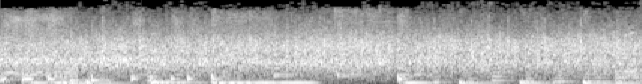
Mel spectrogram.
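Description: Loud, sustained audience applause welcoming a regional Mexican music performer at the Viva México concert celebrating the Battle of Puebla, a dense wash of clapping throughout, with music playing underneath and a bouncing low bass line showing through the noise.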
